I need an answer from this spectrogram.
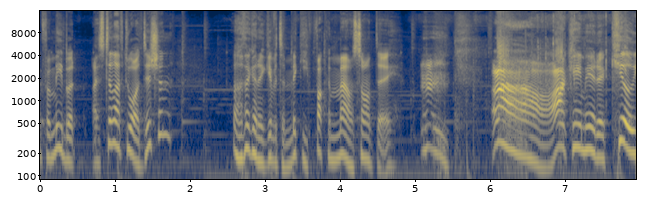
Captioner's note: clears throat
